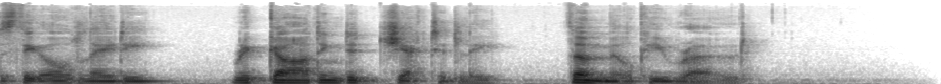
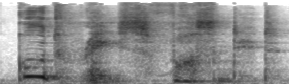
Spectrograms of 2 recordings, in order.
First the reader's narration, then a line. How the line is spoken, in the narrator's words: remarks, panting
